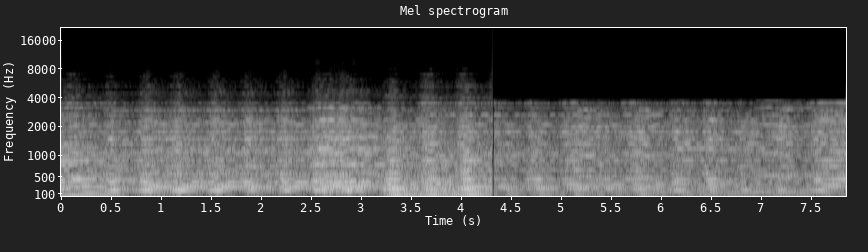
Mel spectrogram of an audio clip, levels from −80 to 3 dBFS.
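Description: At 4.31 s, after a 20 ms gap, the sound turns dull, slightly quieter and faintly noisier to the end, with nothing above 3.8 kHz: likely an input switched to a poorer device.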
